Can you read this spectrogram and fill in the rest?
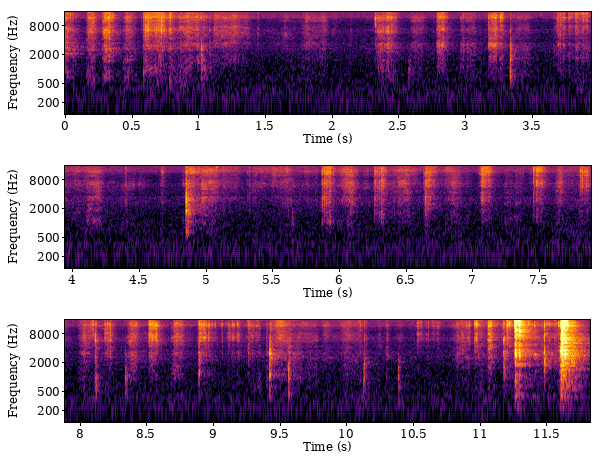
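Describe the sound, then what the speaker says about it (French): Scissors cutting paper for a handmade calendar notebook, a run of quiet, close snips and rustles at an irregular pace, growing sharper and louder near the end, with no talking. "donc je vais découper"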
